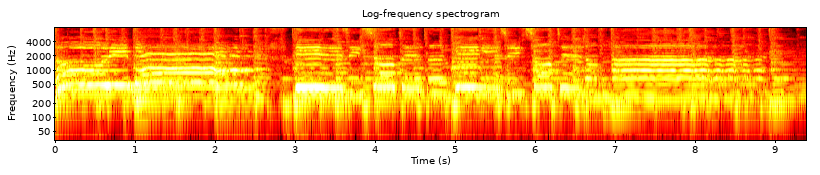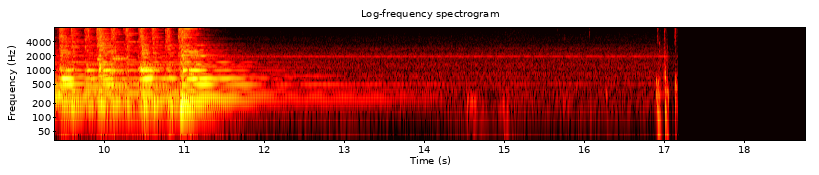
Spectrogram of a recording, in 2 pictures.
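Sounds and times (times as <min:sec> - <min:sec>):
soprano singing: 0:00.0 - 0:09.2.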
